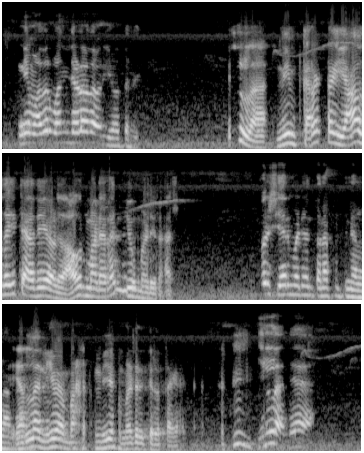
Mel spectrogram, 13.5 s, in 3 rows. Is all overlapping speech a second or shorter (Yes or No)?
Yes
